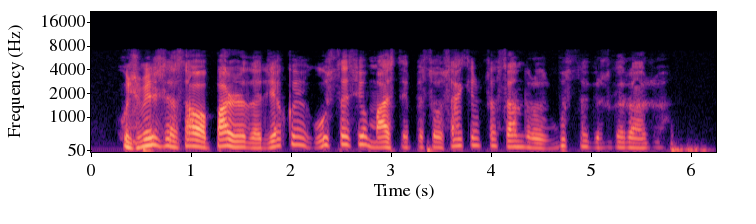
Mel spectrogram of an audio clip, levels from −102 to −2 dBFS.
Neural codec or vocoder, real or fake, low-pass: none; real; 7.2 kHz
